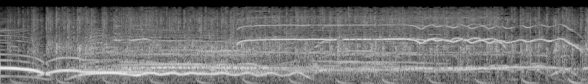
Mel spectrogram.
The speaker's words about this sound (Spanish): Pues este aplausito para los amigos de Maíz Pelao.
